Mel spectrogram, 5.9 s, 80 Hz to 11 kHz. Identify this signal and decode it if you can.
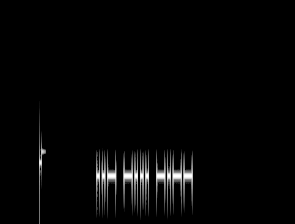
Morse code, heard as a keyed tone, about 22 wpm, 700 Hz. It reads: UBY
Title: USA Call Sign Postfixes - 3 Letters 22wpm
